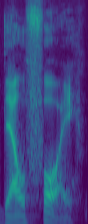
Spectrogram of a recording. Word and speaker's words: Δελφοί: matter which we englishspeaking people choose as our pronunciation of the site the Greeks call it deloy and that is the proper name for this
